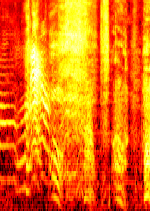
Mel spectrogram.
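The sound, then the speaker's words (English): A cat yowls and meows in a drawn-out, wavering caterwaul, several harmonic cries rising and falling across a few seconds, loud, with no talking. “Even the cats are mean here.”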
